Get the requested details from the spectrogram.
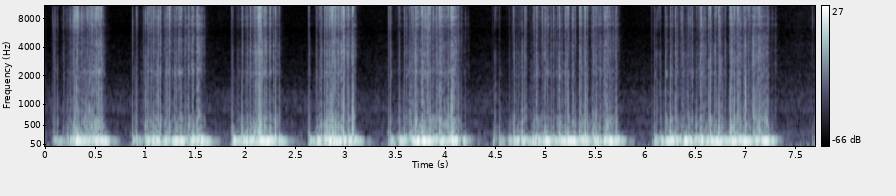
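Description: Long acrylic nails of both hands scratch the hollow metal mesh head of a black desktop USB microphone in seven separate bursts. Each burst is a bright, crackling scrape over a heavy low rumble, with short silences between.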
